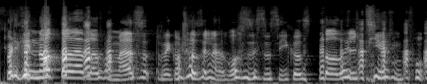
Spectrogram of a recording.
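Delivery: laughing. Real, not acted. Laughing while defending the mom.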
